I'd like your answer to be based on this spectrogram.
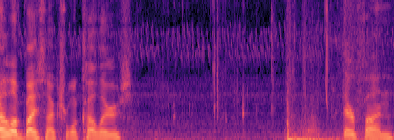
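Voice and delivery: munching while speaking, mouth full. Chatting casually about character colors, talking while chewing. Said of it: "I'm just munching on these fucking Doritos".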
